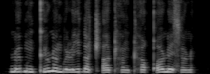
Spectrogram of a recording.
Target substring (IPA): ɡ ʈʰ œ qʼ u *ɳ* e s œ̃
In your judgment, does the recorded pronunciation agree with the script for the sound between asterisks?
yes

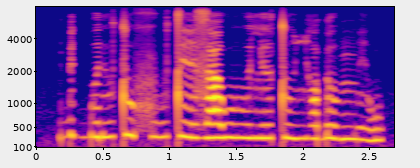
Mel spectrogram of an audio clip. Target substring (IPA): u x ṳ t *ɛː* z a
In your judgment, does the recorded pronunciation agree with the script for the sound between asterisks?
no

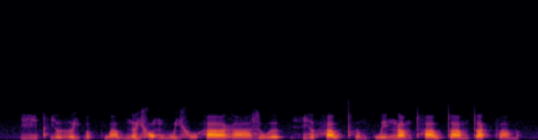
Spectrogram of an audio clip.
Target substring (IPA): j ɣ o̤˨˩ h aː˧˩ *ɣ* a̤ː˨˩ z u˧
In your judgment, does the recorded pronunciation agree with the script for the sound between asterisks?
yes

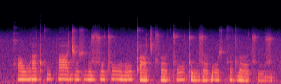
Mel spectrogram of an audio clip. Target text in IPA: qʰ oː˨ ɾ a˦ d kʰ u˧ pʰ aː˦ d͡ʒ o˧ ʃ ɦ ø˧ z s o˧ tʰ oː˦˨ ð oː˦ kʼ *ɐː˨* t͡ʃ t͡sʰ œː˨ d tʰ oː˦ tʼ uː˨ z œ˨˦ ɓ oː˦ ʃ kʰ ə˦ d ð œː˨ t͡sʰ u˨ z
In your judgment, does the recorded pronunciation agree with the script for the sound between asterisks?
no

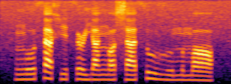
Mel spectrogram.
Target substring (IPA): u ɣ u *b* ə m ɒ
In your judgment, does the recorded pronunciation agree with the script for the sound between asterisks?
no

